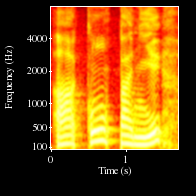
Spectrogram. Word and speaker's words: accompagné: Phonetically, you wrote it extremely good, Ice Cubes, but remember this nye nye sound in French, in most of the cases, it will be GN. Nye nye nye. Remember. Accompagné.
